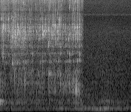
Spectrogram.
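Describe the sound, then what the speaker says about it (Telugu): Tamarind extract is poured into Andhra-style sambar, a splashing liquid trickle that runs for about a second and a half before dropping to a quiet background hum. "ఆ చింతపండు పులుసు అనేది నేను పోస్తున్నాను"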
